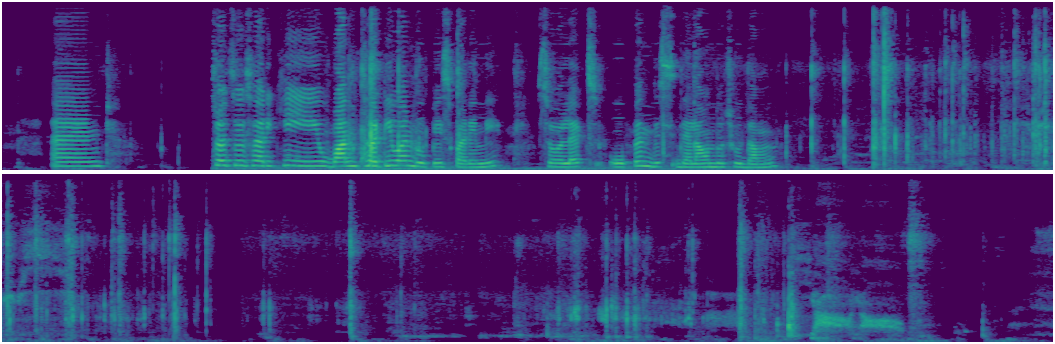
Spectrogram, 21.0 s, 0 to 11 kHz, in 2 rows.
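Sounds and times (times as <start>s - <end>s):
packaging rustling and crinkling: 3.1s - 4.6s, 7.8s - 14.8s, 15.6s - 18.5s.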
